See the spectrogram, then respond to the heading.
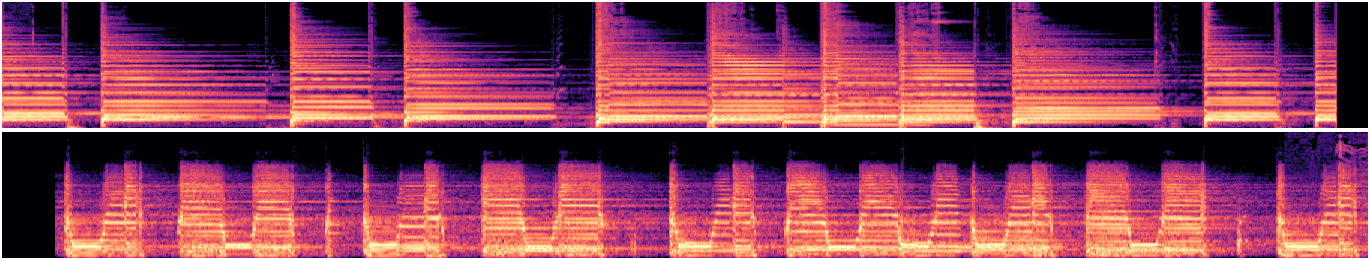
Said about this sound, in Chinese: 以下呢，我们听到的是两把不同的节奏吉他，一个是普通的声音，还有一个叫做哇哇的声音，是这种效果器做出来的。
